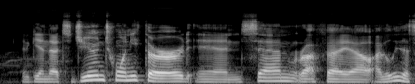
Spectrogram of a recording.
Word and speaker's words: San Rafael: Again, that's June 23rd in San Rafael. I believe that's how you say it. Right north of San Francisco there. San Rafael.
